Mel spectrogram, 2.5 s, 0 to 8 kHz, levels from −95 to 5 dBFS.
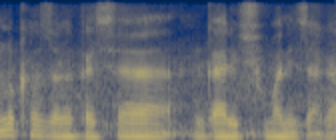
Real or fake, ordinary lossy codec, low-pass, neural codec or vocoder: fake; none; 7.2 kHz; codec, 16 kHz, 6 kbps, DAC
